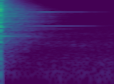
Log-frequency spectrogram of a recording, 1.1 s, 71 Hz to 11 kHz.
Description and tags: Sword Clash (32)
This sound was recorded with an iPod touch (5th gen)
The sound you hear is actually just a couple of large kitchen spatulas clashing together
slash, swords, hit, ping, ringing, sword, steel, clanging, clank, slashing, clashing, ting, struck, strike, metal-on-metal, stainless, clash, clang, impact, metallic, ring, knife, metal, iPod, ding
